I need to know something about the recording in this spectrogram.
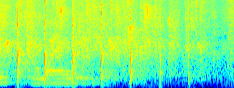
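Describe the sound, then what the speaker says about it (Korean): A church congregation claps in a steady, rhythmic beat of distinct claps, with a voice and faint tones beneath. "우리 하나님께 감사의 박수 올려드리겠습니다"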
